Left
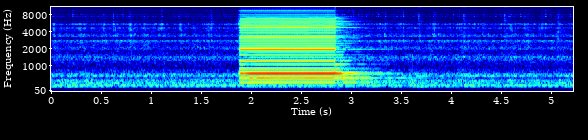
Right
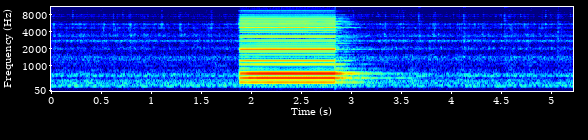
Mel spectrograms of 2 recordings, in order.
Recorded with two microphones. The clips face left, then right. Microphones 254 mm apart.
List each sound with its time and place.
1.9 s a buzzer: 50° right (ahead or behind), 1.1 m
